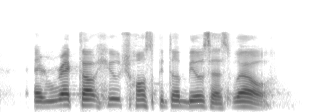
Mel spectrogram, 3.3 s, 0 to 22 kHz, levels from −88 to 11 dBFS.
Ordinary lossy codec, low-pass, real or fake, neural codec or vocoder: none; none; fake; codec, 16 kHz, 2 kbps, X-Codec, HuBERT features, trained on balanced general audio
